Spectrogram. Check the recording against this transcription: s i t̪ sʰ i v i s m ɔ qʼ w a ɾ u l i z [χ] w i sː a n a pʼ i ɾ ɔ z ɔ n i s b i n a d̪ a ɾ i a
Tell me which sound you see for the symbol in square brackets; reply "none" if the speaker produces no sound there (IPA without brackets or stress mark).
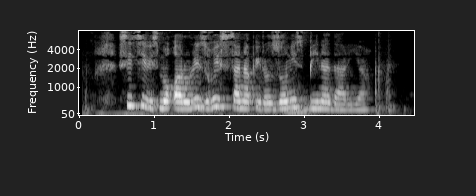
ʁ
